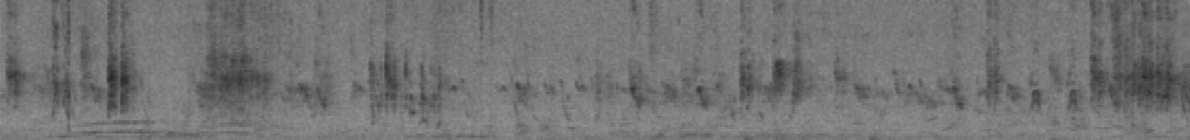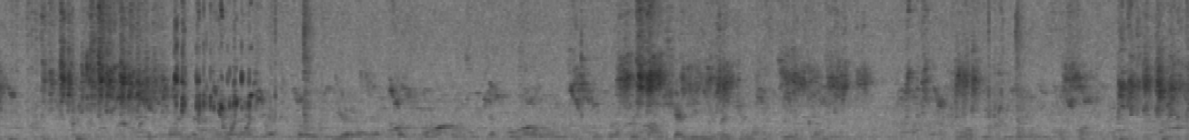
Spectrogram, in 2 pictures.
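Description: A small bird twitters and chirps close by.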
